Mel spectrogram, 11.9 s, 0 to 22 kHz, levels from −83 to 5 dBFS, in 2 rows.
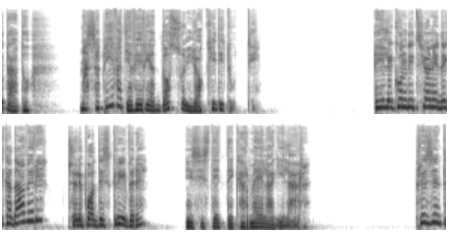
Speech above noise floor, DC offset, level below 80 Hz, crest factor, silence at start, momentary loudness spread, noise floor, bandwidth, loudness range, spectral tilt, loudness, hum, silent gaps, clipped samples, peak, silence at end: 72 dB; under 0.1%; -58 dBFS; 16 dB; 0 s; 10 LU; -89 dBFS; 17 kHz; 4 LU; -5.5 dB/octave; -18 LUFS; none; none; under 0.1%; -2 dBFS; 0 s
